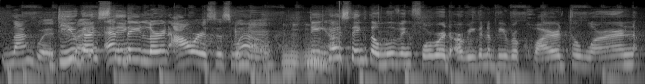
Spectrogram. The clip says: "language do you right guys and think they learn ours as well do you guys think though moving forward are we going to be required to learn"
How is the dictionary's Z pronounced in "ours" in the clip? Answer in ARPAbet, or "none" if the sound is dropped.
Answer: Z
